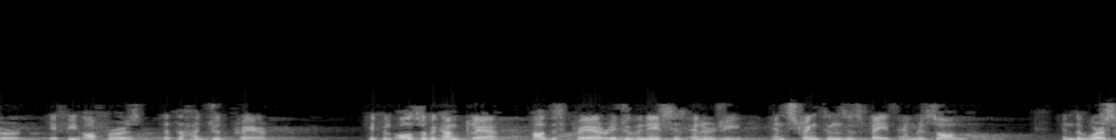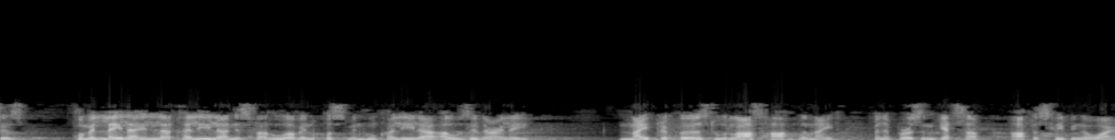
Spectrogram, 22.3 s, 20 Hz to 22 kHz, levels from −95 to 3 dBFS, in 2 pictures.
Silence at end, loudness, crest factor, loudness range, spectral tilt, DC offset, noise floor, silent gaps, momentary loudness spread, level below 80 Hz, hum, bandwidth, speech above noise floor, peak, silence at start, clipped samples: 0 s; -25 LUFS; 22 dB; 6 LU; -7.5 dB/octave; under 0.1%; -61 dBFS; none; 13 LU; -54 dBFS; none; 6 kHz; 36 dB; -4 dBFS; 0 s; under 0.1%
